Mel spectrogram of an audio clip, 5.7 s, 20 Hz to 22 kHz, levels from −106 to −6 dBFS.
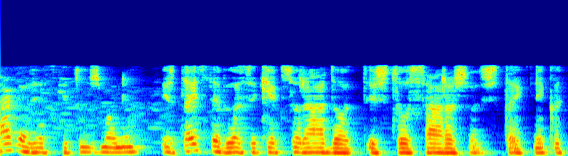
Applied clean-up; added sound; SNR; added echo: classical method WPE with log-MMSE.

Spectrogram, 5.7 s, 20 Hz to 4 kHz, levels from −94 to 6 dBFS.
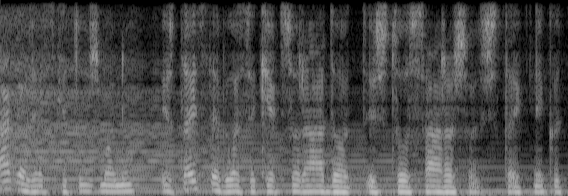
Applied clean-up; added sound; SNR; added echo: none; Guitar; 12 dB; reverberation time 0.2 s.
